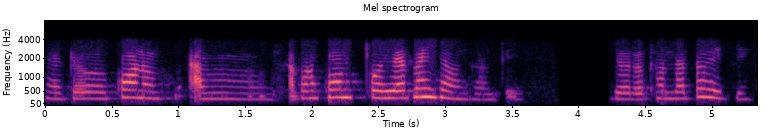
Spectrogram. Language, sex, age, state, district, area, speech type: Odia, female, 45-60, Odisha, Angul, rural, conversation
